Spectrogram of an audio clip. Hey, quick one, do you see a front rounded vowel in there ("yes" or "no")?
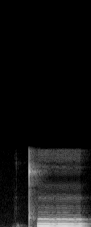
no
